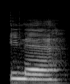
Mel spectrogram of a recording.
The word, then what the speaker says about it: إله: إله فيها ألف ينطق ولا يكتب، محدش يكتب الألف اللي بعد اللام.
